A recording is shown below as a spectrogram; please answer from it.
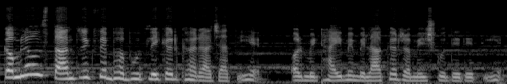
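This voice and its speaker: A woman narrator reading a scripted animated moral tale for listeners. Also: mid-range voice, normal speed.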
